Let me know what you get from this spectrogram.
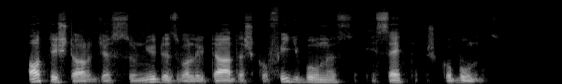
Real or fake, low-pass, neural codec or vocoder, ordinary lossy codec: fake; 14.4 kHz; vocoder, 44.1 kHz, 128 mel bands every 256 samples, BigVGAN v2; Opus, 32 kbps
